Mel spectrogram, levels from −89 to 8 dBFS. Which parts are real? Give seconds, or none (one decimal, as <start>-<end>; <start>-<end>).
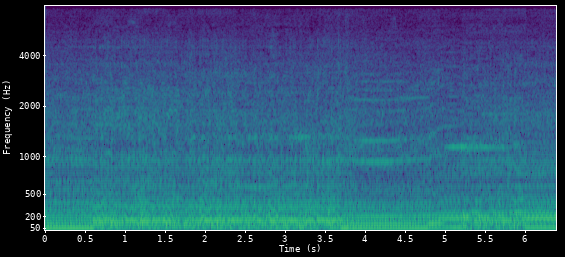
0.0-0.6; 3.7-5.2; 6.0-6.4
